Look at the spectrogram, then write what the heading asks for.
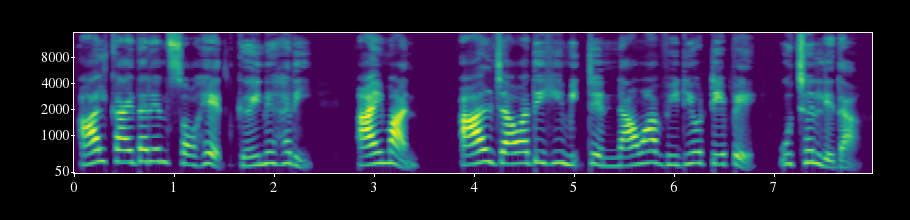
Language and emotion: Santali, neutral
